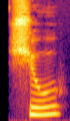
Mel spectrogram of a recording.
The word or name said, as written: SIOUXEN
